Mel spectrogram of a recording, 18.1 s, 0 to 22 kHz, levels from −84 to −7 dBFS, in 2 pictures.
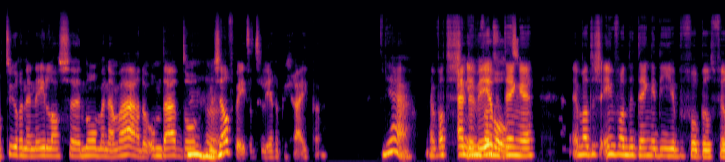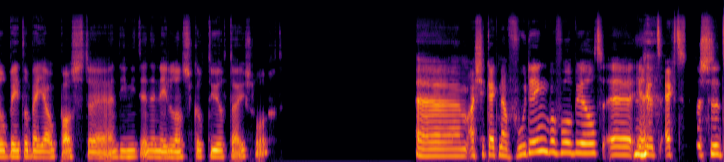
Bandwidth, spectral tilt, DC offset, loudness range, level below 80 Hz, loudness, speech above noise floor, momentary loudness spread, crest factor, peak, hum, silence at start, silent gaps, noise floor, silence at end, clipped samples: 14.5 kHz; -5.5 dB/octave; under 0.1%; 6 LU; -64 dBFS; -22 LUFS; over 68 dB; 14 LU; 22 dB; 0 dBFS; none; 0 s; none; under -90 dBFS; 0 s; under 0.1%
